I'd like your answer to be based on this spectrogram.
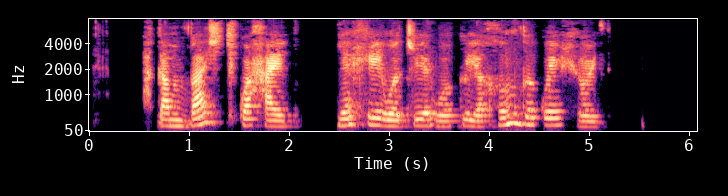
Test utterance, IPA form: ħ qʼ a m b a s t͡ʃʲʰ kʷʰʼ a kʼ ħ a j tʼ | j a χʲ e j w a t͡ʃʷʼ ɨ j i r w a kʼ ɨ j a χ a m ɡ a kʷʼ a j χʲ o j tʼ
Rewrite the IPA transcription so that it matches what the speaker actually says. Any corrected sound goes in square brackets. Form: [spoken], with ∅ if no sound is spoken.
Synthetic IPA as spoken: ħ [kʼ] a m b a [ʃ] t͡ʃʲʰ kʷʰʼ a [∅] ħ a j tʼ | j a χʲ e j w a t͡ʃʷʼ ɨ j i r w a kʼ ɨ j a χ [ə] m ɡ a kʷʼ a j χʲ o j tʼ

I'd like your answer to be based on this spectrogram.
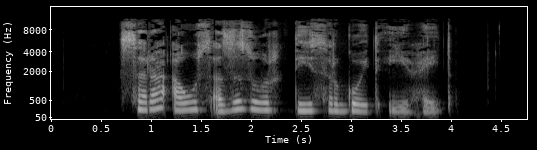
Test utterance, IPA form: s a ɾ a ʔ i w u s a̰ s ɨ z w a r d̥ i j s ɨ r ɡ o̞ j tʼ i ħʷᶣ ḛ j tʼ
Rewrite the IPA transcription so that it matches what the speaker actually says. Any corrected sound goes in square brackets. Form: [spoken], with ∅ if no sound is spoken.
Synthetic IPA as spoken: s a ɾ a ʔ [a] w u s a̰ [z] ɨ z w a r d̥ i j s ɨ r ɡ o̞ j tʼ i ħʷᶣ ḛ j tʼ

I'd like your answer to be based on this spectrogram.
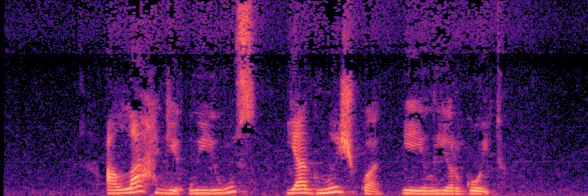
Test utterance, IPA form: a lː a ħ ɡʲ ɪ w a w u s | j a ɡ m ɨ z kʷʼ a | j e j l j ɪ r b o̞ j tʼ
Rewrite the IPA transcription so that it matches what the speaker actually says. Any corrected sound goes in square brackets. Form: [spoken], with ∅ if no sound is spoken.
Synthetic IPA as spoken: a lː a ħ ɡʲ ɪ w [i] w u s | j a ɡ m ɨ [ʒ] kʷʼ a | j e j l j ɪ r [ɡ] o̞ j tʼ

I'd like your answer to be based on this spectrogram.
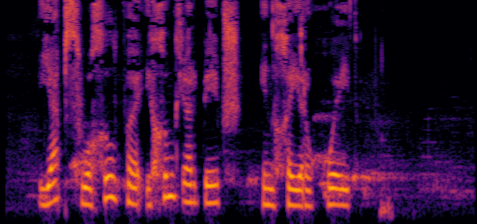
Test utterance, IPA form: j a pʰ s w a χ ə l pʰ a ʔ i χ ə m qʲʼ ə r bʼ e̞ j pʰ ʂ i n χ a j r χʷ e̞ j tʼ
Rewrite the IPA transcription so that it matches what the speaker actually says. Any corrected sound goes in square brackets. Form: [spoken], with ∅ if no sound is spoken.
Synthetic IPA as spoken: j a pʰ s w a χ ə l pʰ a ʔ i χ ə m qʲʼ [a] r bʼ e̞ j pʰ ʂ i n χ a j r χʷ e̞ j tʼ

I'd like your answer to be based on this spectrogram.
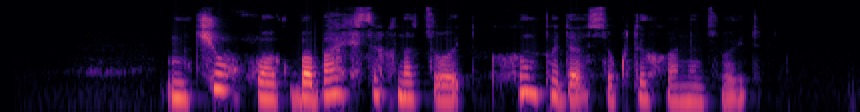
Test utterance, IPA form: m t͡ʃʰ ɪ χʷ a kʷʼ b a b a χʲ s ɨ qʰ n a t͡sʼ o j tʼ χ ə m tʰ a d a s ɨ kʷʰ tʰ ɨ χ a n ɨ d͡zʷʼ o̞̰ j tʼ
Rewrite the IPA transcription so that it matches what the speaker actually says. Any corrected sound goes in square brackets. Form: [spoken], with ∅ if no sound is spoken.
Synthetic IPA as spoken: m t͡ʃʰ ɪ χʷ a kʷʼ b a b a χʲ s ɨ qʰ n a t͡sʼ o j tʼ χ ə m [pʰ] a d a s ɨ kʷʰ tʰ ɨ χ a n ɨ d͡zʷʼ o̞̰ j tʼ

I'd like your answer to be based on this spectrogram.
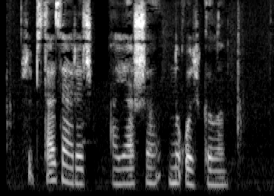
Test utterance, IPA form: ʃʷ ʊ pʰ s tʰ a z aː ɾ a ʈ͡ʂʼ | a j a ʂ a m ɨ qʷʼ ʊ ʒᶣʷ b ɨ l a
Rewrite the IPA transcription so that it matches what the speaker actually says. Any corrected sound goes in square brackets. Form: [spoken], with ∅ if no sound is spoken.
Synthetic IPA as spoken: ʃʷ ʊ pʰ s tʰ a z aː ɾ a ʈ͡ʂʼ | a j a ʂ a [n] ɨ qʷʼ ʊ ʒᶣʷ [ɡ] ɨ l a

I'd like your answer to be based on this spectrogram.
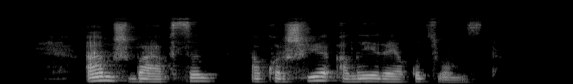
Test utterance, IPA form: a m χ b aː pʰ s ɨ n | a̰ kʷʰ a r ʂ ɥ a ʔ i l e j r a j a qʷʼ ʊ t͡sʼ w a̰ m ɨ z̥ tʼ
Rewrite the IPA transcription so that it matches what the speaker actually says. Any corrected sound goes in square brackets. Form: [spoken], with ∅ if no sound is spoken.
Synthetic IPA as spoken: a m [ʂ] b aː pʰ s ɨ n | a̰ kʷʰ a r ʂ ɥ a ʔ [a] l e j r a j a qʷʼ ʊ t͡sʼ w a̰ m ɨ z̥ tʼ

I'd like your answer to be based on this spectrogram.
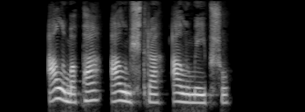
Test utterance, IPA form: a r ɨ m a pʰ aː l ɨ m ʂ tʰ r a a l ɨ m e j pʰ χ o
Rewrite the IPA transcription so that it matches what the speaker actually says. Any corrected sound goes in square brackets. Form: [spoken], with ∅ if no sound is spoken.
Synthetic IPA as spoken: a [l] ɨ m a pʰ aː l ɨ m [ʃ] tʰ r a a l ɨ m e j pʰ [ʂ] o

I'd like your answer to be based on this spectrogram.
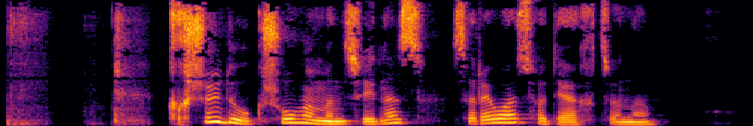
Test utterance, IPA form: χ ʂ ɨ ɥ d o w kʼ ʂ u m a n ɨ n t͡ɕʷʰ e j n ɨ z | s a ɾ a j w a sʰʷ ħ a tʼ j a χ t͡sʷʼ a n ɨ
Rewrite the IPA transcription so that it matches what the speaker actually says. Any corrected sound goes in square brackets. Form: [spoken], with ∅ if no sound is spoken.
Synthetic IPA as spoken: χ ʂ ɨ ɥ d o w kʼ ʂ u m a [m] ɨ n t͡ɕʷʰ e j n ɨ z | s a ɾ a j w a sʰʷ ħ a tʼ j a χ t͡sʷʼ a n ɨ

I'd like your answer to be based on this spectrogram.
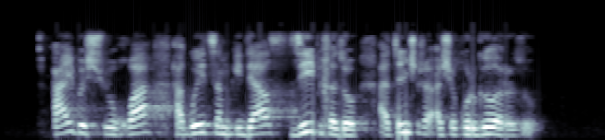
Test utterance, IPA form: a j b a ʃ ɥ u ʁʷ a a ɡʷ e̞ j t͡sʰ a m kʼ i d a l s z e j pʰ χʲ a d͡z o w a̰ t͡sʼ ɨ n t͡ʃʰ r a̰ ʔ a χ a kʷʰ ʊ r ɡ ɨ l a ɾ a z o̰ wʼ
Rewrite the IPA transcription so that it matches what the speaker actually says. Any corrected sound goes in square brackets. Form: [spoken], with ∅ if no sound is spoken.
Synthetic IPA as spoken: a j b a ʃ ɥ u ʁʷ a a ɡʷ e̞ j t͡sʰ a m kʼ i d a l s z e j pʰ χʲ a d͡z o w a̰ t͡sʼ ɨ n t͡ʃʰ r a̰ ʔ a [ʃ] a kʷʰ ʊ r ɡ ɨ l a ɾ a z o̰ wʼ

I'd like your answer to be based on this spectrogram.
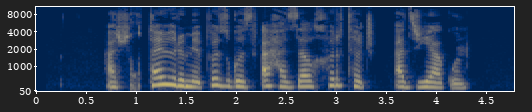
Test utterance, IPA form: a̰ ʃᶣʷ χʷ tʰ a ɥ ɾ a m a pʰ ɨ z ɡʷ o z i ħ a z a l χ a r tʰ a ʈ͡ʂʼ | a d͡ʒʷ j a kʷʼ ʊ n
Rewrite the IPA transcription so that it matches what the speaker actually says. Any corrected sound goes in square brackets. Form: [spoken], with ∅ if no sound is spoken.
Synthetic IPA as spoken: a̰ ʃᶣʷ χʷ tʰ a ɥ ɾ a m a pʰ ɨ z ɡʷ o z [a] ħ a z a l χ [ə] r tʰ a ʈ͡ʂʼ | a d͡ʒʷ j a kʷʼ ʊ n

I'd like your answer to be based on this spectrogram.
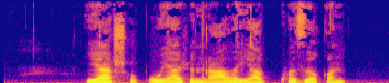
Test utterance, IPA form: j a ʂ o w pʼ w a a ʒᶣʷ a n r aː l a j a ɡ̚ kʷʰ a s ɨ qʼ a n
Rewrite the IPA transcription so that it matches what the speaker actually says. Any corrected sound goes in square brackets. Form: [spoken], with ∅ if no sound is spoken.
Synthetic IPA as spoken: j a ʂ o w pʼ w [i] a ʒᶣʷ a n r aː l a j a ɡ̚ kʷʰ a [z] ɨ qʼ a n

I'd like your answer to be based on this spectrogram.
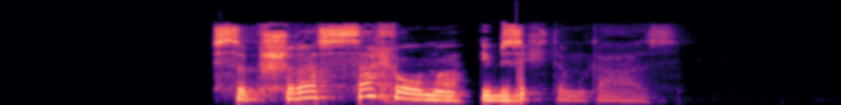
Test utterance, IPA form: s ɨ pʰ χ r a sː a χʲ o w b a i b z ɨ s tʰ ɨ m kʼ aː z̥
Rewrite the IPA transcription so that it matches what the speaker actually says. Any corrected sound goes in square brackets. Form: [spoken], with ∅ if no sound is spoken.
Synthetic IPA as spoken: s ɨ pʰ [ʂ] r a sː a χʲ o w [m] a i b z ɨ [ʃ] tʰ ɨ m kʼ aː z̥

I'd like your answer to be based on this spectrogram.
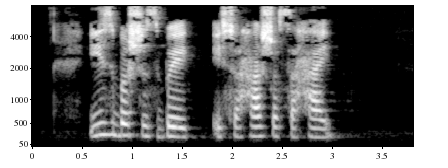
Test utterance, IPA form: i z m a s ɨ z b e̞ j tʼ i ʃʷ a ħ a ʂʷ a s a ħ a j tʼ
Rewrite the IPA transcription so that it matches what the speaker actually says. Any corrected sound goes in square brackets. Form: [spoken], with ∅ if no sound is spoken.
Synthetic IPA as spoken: i z [b] a [ʂ] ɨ z b e̞ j tʼ i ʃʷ a ħ a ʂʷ a s a ħ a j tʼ

